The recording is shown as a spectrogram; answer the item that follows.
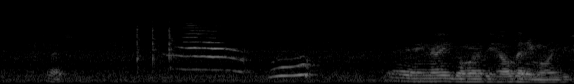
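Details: Young kitten climbing onto a person indoors, giving two short descending meows with harmonics, then a longer wavering mew; a person's voice talks over the end.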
